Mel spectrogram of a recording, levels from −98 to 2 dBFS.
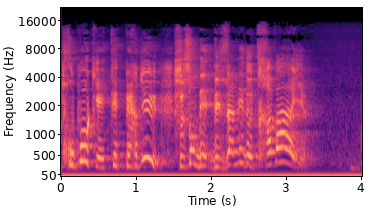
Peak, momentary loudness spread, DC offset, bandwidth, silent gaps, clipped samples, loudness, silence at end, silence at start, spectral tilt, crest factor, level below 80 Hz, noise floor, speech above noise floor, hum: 0 dBFS; 4 LU; 5%; 16 kHz; none; under 0.1%; -16 LUFS; 0.65 s; 0 s; -1 dB/octave; 18 dB; -72 dBFS; -48 dBFS; 30 dB; none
